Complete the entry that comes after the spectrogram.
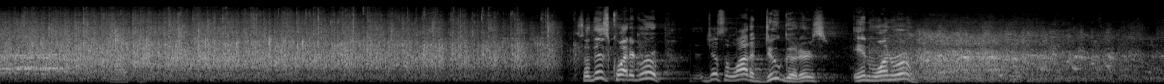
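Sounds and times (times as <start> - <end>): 
audience round of applause: 0.0 - 5.8
speech: 5.8 - 9.4
laughter: 8.9 - 11.6.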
